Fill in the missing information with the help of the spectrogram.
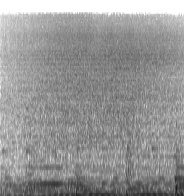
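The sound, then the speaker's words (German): A shaken bottle of sparkling water has its cap unscrewed, the dissolved gas escaping suddenly in a steady, loud fizzing hiss that continues without a break over a low, droning hum, with no voices. “Was dann passiert, könnt ihr beobachten, wenn ihr eine Sprudelflasche schüttelt und den Verschluss aufdreht.”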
